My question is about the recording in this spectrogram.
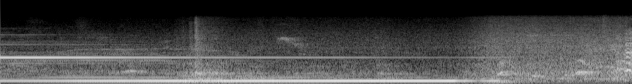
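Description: Electric guitar's final note sustained through the amplifier at the end of a surf-rock song, ringing as one steady held tone that stops about four and a half seconds in. Crowd noise rises near the end.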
